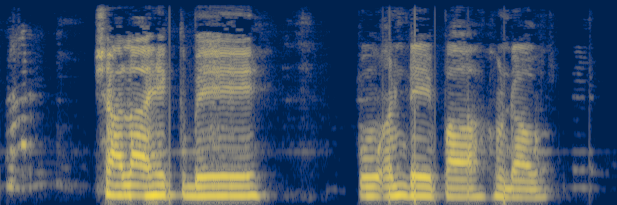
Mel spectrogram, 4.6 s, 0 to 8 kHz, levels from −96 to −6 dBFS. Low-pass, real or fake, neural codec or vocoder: 7.2 kHz; real; none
